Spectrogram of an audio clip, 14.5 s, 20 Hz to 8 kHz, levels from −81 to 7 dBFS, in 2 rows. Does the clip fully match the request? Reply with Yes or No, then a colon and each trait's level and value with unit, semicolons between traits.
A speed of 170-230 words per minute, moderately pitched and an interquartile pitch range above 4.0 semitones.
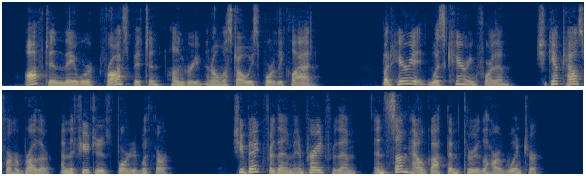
Yes: average, 190 wpm; medium, 170 Hz; average, 4.8 semitones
